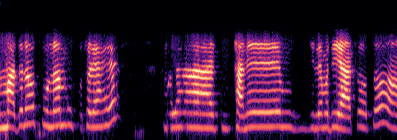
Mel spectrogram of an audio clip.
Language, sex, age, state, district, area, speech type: Marathi, female, 30-45, Maharashtra, Thane, urban, conversation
